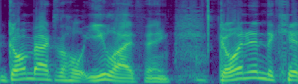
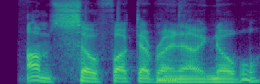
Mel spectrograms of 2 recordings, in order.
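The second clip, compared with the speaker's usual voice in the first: mock utterly serious, composed, calm, low voice; 5 semitones lower than usual. Retelling what a friend said during the party: imitating a serious, calm voice. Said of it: "the most serious, calm voice".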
